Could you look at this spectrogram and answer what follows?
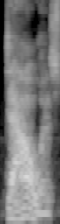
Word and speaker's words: Taoist: um is informed by eastern taoist and that that's spelled i know i say dallas but it's that's just the way it's pronounced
